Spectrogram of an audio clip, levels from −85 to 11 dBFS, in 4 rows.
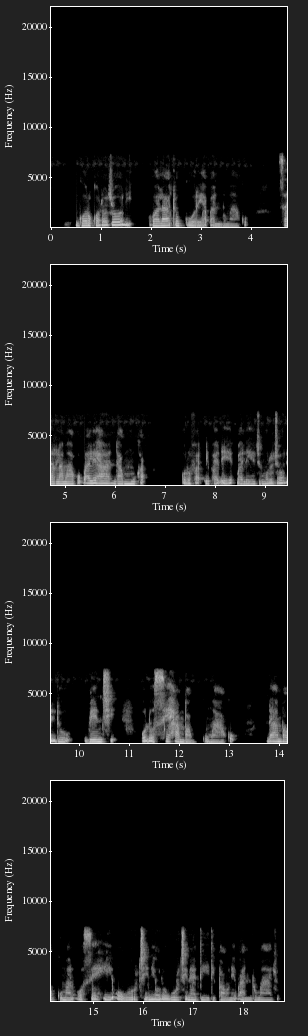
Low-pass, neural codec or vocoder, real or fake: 7.2 kHz; none; real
